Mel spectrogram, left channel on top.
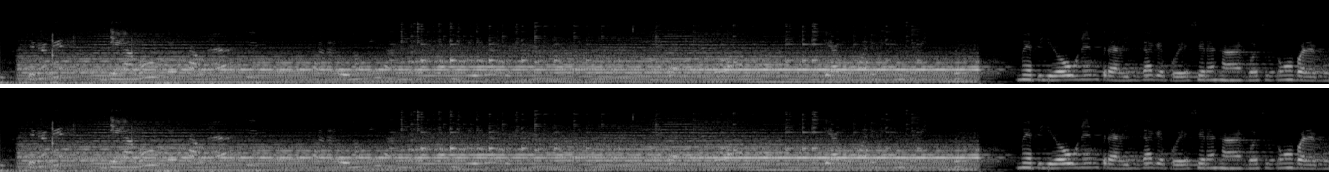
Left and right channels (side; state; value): both; identical; correlation 1.00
